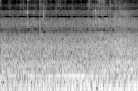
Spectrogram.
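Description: Carbonated grape soda poured from a plastic bottle into a steel cup, a steady noisy splash and fizz that grows a little louder as the pour gets going.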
